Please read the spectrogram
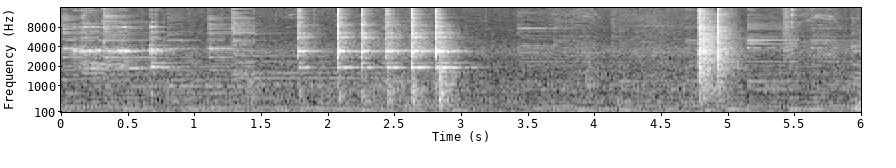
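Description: Metal tongs clinking and scraping against a glass jar as a pickled egg is fished out, a few sharp ringing clinks about two to three seconds in and again near the end, over steady background music.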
